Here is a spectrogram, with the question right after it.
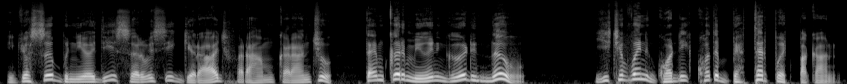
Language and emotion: Kashmiri, happy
